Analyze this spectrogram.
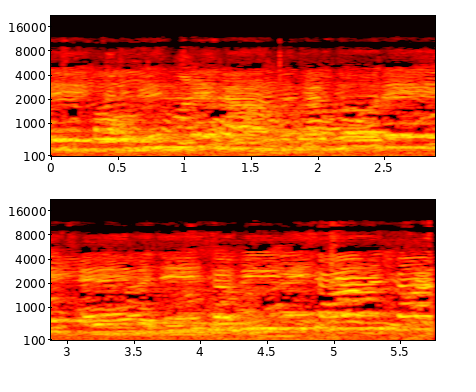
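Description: A group of women singing together, ragged and not quite in unison, mixed with overlapping chatter.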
